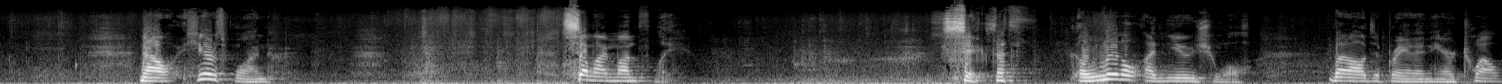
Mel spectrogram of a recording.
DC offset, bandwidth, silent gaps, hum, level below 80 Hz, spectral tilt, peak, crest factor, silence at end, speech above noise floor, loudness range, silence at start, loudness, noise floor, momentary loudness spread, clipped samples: under 0.1%; 17 kHz; none; none; -32 dBFS; -4.5 dB/octave; 0 dBFS; 14 dB; 0 s; 25 dB; 11 LU; 0 s; -11 LUFS; -36 dBFS; 25 LU; under 0.1%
